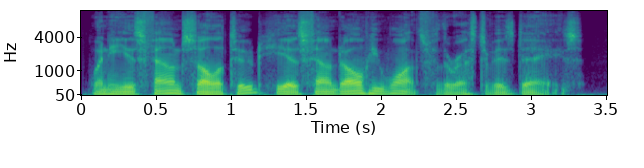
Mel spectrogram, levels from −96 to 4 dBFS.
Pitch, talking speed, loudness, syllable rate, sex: 85 Hz, 290 wpm, -19 LUFS, 6.2 syllables/s, male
